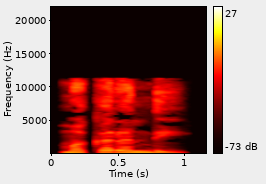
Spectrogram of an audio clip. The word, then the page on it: ಮಕರಂದ: makaranda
